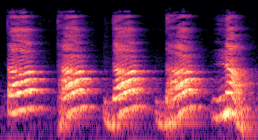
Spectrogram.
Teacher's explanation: हमारी जीभ दांतों से स्पर्श कर रही है। त, थ, द, ध, न, इन्हें कहेंगे हम दंतव्य।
